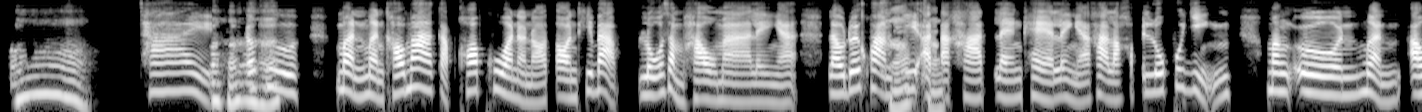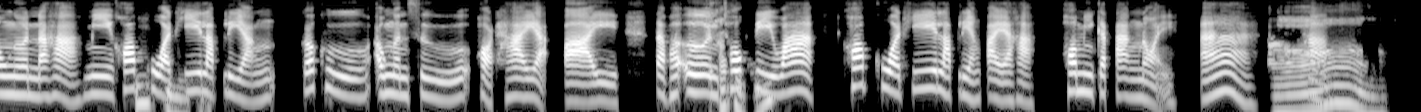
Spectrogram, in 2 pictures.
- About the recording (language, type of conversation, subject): Thai, podcast, เล่าเรื่องรากเหง้าครอบครัวให้ฟังหน่อยได้ไหม?
- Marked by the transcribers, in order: none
